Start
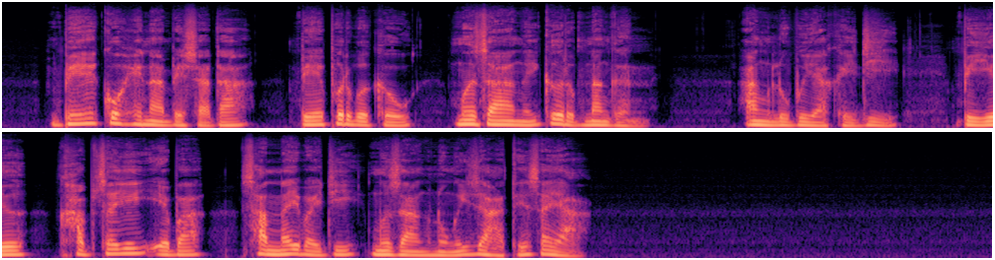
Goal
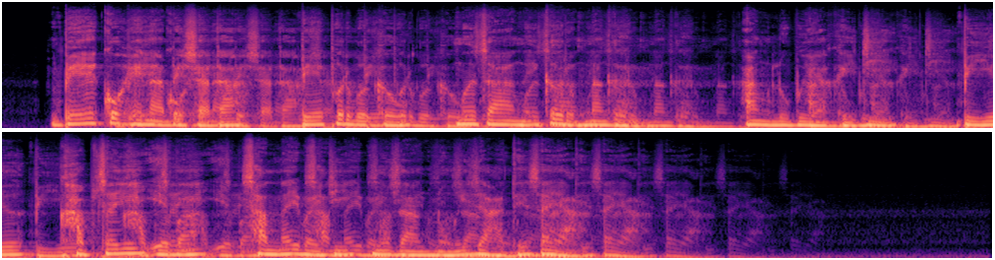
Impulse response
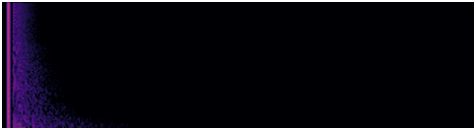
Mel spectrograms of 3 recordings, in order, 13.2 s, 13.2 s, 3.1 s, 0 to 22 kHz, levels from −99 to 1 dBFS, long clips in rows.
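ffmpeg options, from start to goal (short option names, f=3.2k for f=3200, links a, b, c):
-filter_complex "[0:a]agate=range=-10dB:threshold=-52dB:ratio=16:detection=peak,asubboost=boost=8.5:cutoff=110,acompressor=threshold=-21dB:ratio=6,asplit=5[a][b][c][d][e];[b]adelay=415,afreqshift=-30,volume=-7.5dB[f];[c]adelay=830,afreqshift=-60,volume=-17.7dB[g];[d]adelay=1245,afreqshift=-90,volume=-27.8dB[h];[e]adelay=1660,afreqshift=-120,volume=-38dB[i];[a][f][g][h][i]amix=inputs=5:normalize=0,asplit=2[j][k];[1:a]atrim=start_sample=2205,asetrate=66150,aresample=44100[l];[k][l]afir=irnorm=-1:irlink=0,volume=2.5dB[m];[j][m]amix=inputs=2:normalize=0"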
